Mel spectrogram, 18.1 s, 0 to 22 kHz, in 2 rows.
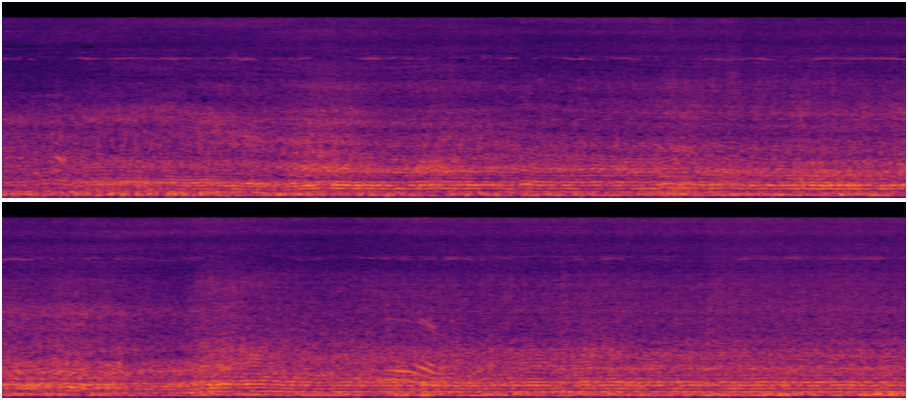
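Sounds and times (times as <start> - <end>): drone propellers humming: 0.0 - 18.0.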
